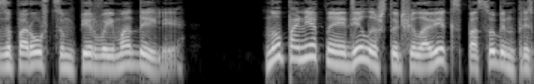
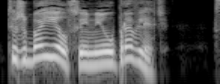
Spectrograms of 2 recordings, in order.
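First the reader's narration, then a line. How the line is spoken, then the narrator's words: Puzzled joyful exclamation. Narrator (Russian): с какой-то недоумевающей радостью воскликнула та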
